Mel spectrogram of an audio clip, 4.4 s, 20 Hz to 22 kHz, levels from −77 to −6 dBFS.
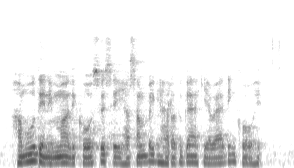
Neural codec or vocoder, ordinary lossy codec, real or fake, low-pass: none; AAC, 48 kbps; real; 9.9 kHz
